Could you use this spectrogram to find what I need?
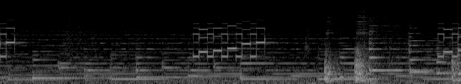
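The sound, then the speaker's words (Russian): A mobile phone ringtone sounding from inside a handbag: a melodic electronic tune of many quick notes that plays continuously and fairly quietly throughout, with no talk over it. “Звонит телефон в сумочке Милы.”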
